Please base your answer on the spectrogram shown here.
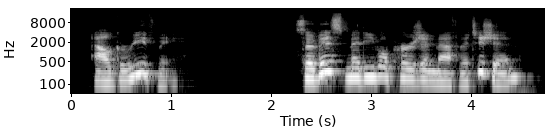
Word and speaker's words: Al-Khwarizmi: So in English, we pronounce this Al-Khwarizmi.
